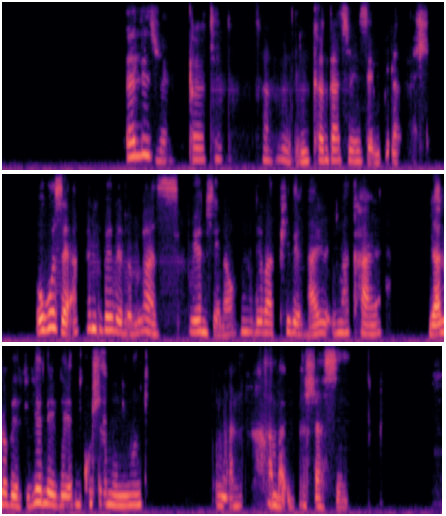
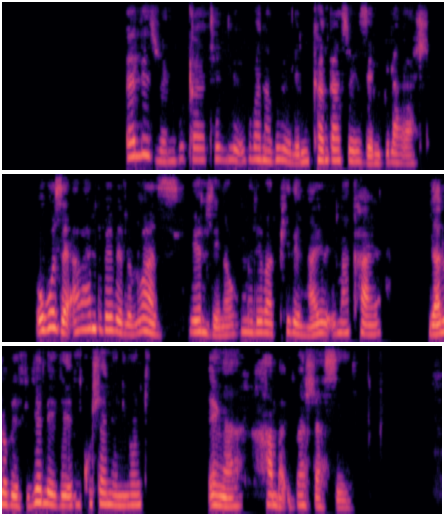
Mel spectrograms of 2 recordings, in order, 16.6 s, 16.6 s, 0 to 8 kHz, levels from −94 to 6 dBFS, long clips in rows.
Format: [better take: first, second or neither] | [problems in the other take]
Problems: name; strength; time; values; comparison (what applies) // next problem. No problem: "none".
second | noise reduction (neural diffusion model UNIVERSE++)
